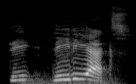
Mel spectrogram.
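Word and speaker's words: d/dx: ddx, right?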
